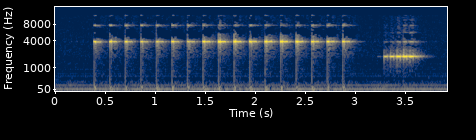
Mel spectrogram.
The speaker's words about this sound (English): And this is the story of Star Trek four: The Voyage Home. You can read along with me in your book. You will know it is time to turn the page when you hear the communicator beep like this.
